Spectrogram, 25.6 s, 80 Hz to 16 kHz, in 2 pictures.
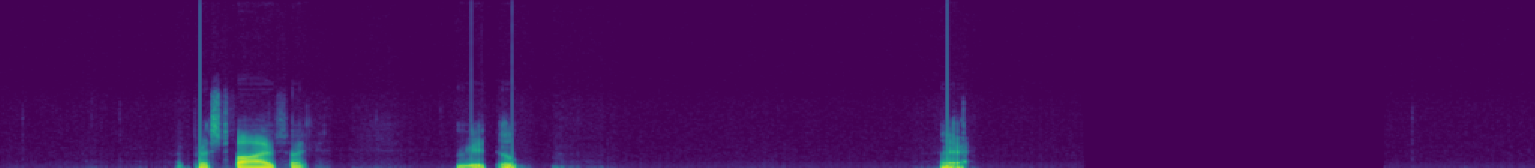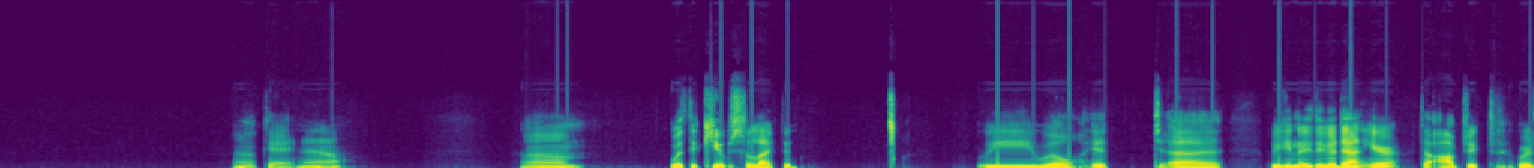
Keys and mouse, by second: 0.6 KP_5, 1.5-8.5 middle drag, 6.9 KP_1, 6.9 KP_2, 8.5 KP_5, 10.4 KP_1, 11.3-14.6 middle drag, 16.4-17.8 right drag.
